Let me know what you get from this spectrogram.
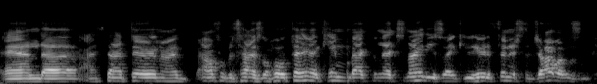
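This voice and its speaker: A man's voice: fairly high pitch, fairly even intonation, a little fast. A middle-aged man from California, a radio DJ guest telling long, laid-back stories with laughs. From Santa Barbara, California. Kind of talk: casual interview storytelling.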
